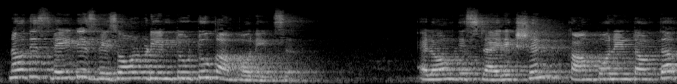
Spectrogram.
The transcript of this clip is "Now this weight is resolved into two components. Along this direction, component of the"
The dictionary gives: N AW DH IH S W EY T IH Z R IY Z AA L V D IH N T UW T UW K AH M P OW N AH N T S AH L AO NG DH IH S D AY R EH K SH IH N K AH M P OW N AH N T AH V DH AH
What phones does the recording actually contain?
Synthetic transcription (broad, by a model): N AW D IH S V EY T IH Z R IY Z AA L V D IH N T UW T UW K AH M P OW N AH N T S AH L AO NG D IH S D AY R EH K SH IH N K AH M P OW N AH N T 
